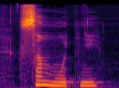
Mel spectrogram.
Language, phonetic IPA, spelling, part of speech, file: Ukrainian, [sɐˈmɔtʲnʲii̯], самотній, adjective, Uk-самотній.ogg
- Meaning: lonely, alone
